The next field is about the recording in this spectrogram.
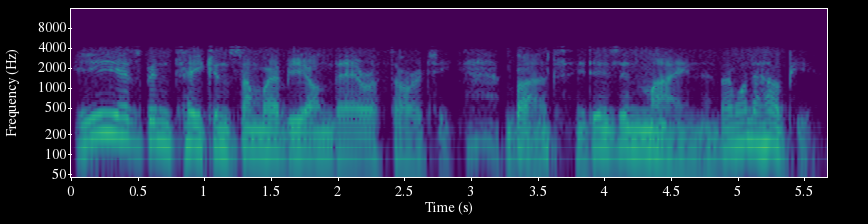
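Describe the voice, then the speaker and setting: A man playing a courteous, earnest gentleman shopkeeper in a radio play, gentle and measured in manner. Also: mid-range voice, expressive, dry recording, natural voice. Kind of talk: hobby radio play acting. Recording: dull lo-fi audio.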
